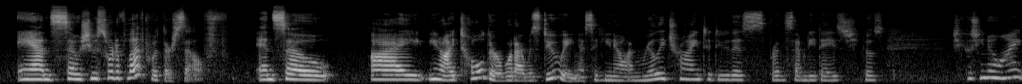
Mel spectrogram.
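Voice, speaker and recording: With an ordinary speaking voice, a woman talks at a moderate pace, her intonation lively and her loudness swinging widely. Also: fairly high pitch for a woman. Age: 50s. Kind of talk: devotional teaching monologue. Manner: casual, with many fillers.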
